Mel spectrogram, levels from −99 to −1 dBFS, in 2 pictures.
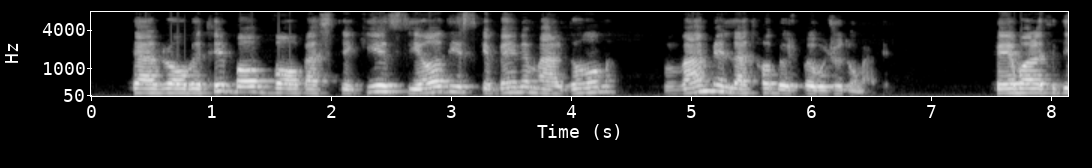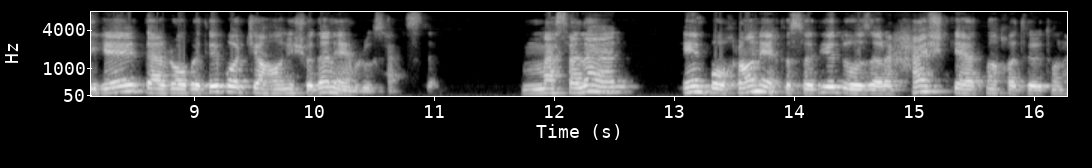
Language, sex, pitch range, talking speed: Persian, male, 145-200 Hz, 120 wpm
